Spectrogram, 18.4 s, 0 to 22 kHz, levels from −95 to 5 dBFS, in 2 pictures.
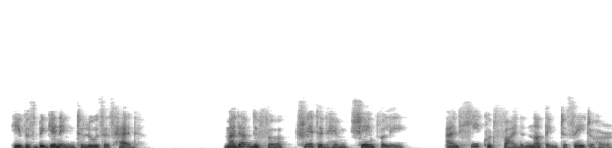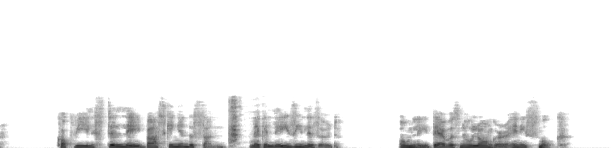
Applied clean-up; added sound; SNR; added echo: neural mask model DeepFilterNet 3.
